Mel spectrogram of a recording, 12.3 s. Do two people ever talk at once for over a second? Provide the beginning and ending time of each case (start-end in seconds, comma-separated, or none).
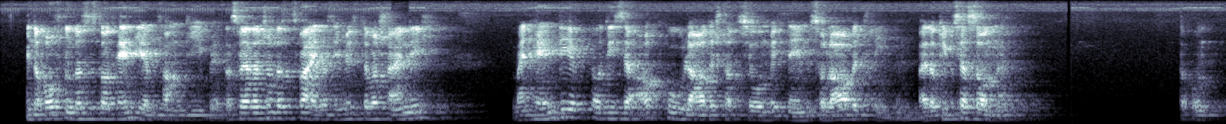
none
